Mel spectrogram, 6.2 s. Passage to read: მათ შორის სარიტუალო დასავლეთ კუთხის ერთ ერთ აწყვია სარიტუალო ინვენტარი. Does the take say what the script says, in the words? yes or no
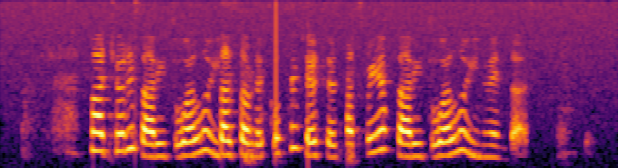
yes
